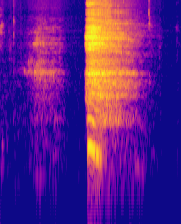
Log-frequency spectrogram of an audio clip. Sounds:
Sigh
